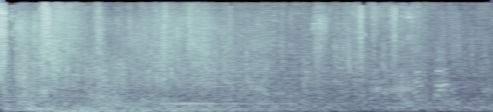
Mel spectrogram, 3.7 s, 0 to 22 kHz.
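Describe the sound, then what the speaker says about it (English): A loud, deep boom rumbles at the start and fades over several seconds, with a low hum and debris-like crackle trailing behind, inside the video game The Outer Worlds 2. "What's that? An explosion?"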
